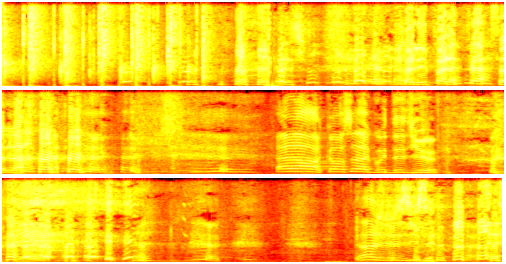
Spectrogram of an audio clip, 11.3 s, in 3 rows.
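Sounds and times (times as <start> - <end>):
audience applause: 0.0 - 1.8
laughter: 0.9 - 5.7, 7.0 - 9.5, 10.4 - 11.2
speech: 1.4 - 9.5, 10.2 - 11.2.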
